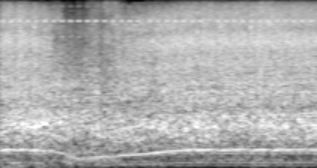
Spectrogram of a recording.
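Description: A car drifting in Forza Horizon, a steady engine drone that holds a sustained tone, dips briefly, then climbs again as the car slides through a turn, continuous and fairly loud with no voices over it.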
